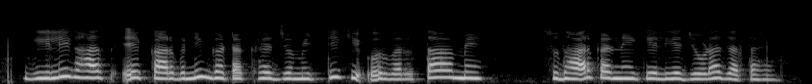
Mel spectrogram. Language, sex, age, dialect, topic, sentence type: Hindi, female, 51-55, Awadhi Bundeli, agriculture, statement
